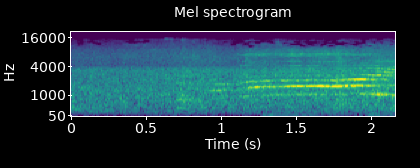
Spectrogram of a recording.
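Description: A high-pitched, drawn-out call, rising slightly in pitch, that starts about a second in and lasts about a second.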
